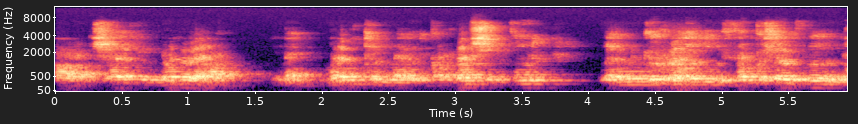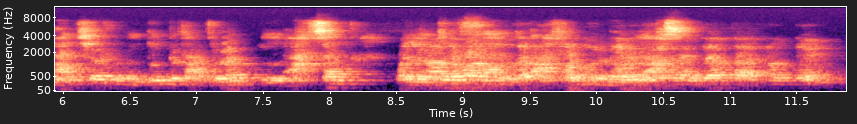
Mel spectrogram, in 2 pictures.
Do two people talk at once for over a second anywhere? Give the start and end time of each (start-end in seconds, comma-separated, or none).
8.7-10.8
